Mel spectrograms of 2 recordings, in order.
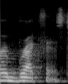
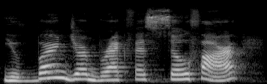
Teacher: Quando você junta com your, acontece também de que esse som vai ficar muito parecido com um J, tá? Então, burned your breakfast.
